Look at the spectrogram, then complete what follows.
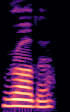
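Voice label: "rather", British English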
